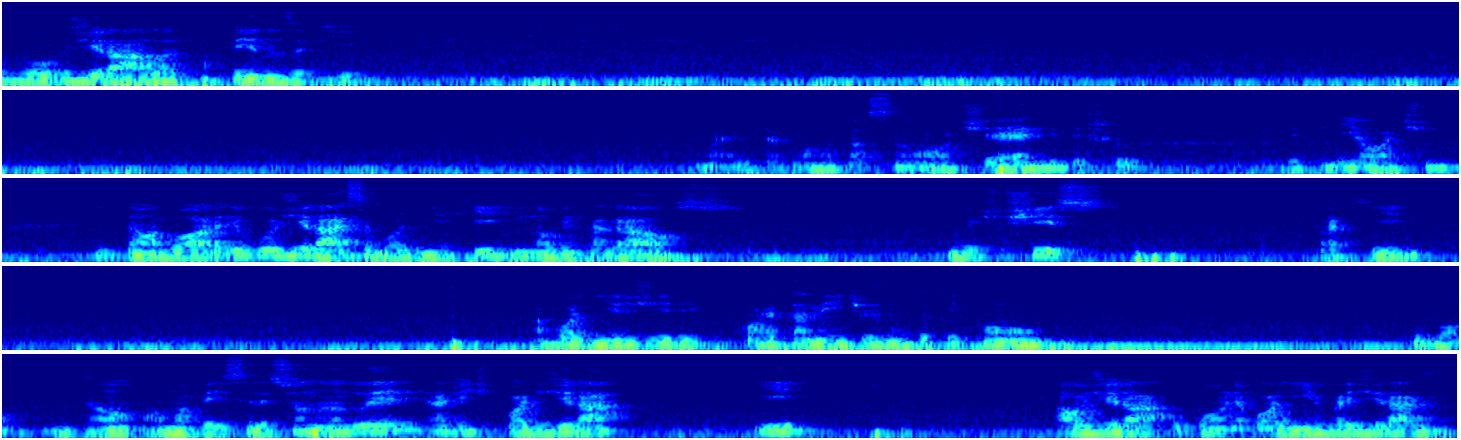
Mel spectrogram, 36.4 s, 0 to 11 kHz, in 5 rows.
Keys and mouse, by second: 3.7 click, 5.1 click, 10.8 click, 12.3 alt+r, 16.4 r, 19.2 click, 22.6 click, 23.4 click, 24.1 r, 26.6 click, 27.5 click, 29.6 click, 30.7 click, 30.7 r, 32.8 middle click, 33.6 r.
